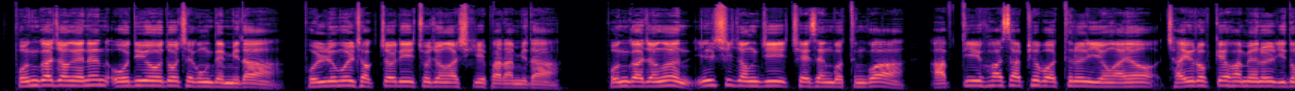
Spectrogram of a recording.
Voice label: Nachvertonung Film Sprecher Koreanisch

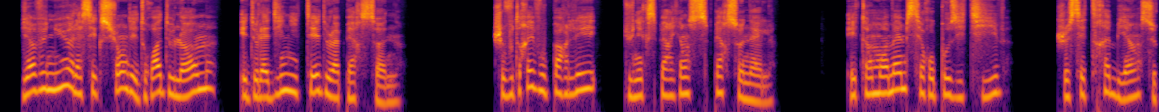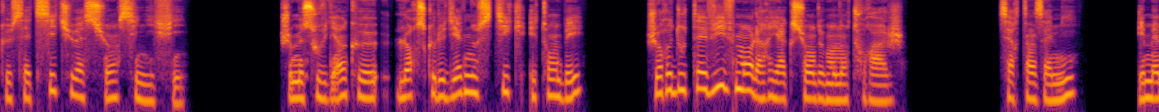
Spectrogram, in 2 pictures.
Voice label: Sprecherin Französisch; Nachvertonung Film

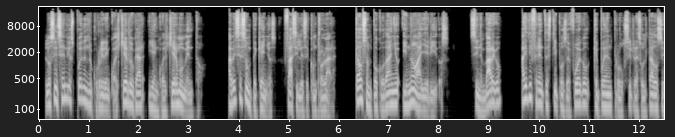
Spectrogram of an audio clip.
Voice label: Sprecher Spanisch LA; Nachvertonung Film

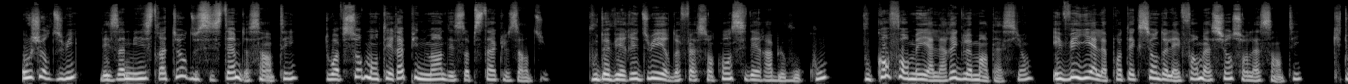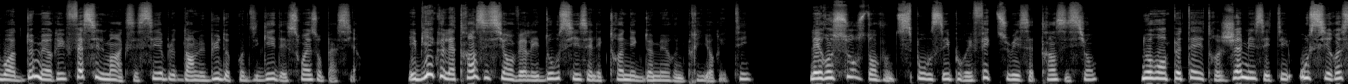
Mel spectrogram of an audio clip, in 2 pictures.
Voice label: Nachvertonung Film Sprecherin Französisch Can

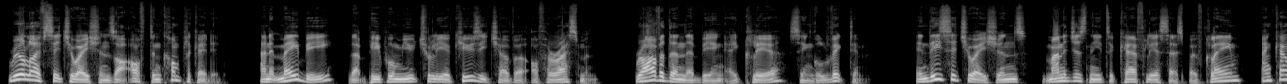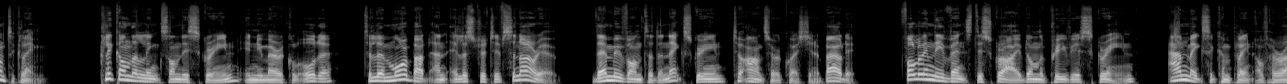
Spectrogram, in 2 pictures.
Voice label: Sprecher Englisch UK; Nachvertonung Film

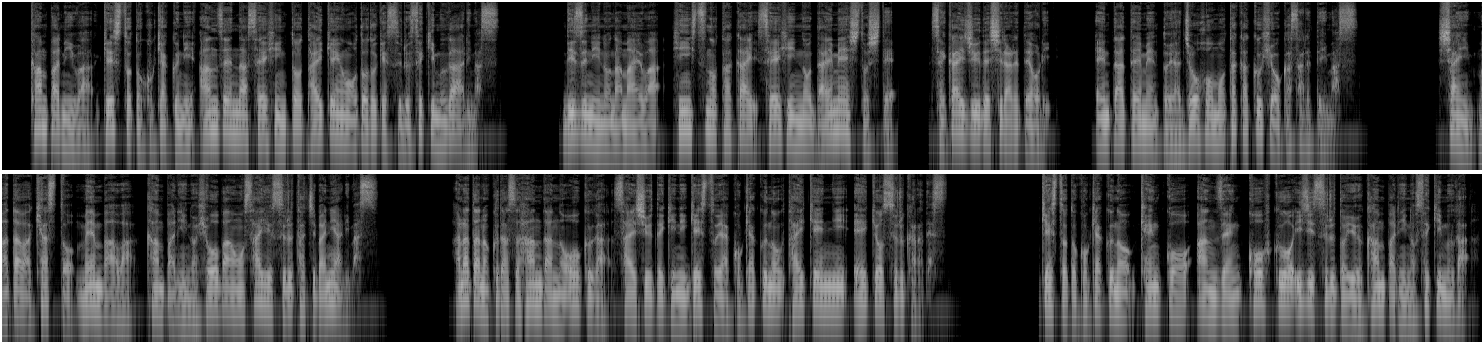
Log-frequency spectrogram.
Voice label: Nachvertonung Film Sprecher Japanisch

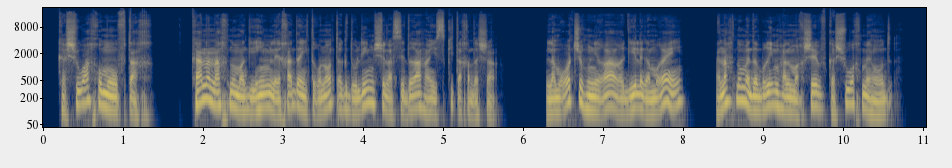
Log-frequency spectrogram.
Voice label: Nachvertonung Film Sprecher Hebräisch

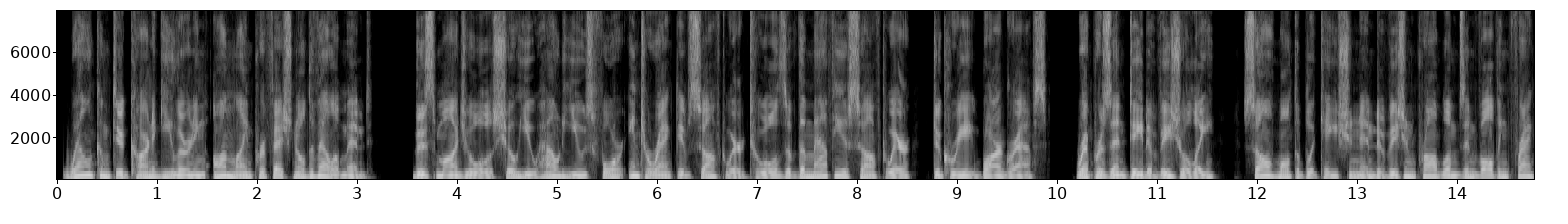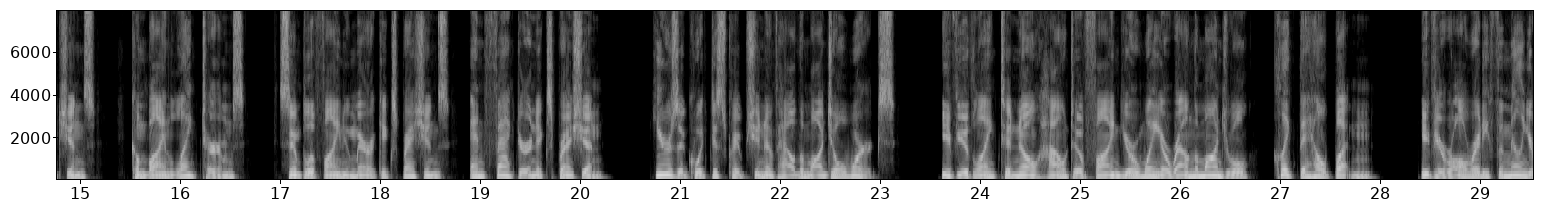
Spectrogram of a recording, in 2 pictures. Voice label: Nachvertonung Film Sprecher Englisch US

